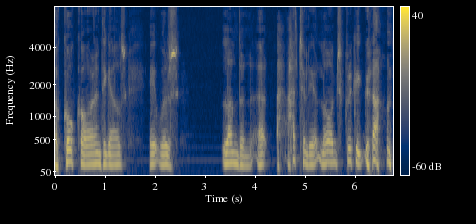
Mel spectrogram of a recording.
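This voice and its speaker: A man speaks in a Yorkshire accent, somewhat breathy, at a very slow pace with long, frequent pauses. His pitch variation is ordinary, and the sound is dry and close with no echo. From northern England, Wakefield. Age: 90s. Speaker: war veteran. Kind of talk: interview. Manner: halting.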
